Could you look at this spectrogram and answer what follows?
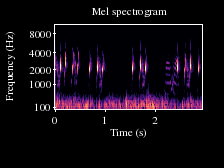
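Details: Common quail in the morning uttering clear triple-note calls, three quick sharp syllables per phrase, repeated four times in close succession against a faint low hum.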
